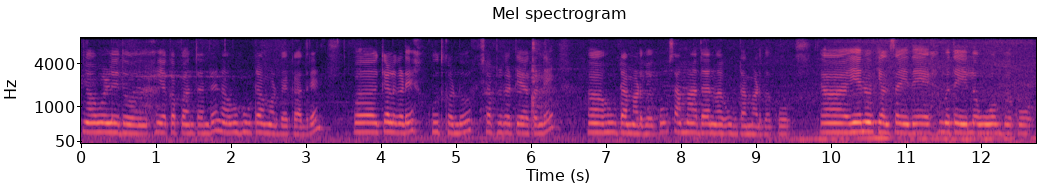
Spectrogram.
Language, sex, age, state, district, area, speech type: Kannada, female, 30-45, Karnataka, Chamarajanagar, rural, spontaneous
